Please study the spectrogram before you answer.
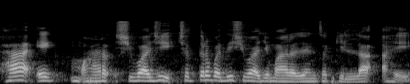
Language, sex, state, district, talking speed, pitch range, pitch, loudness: Marathi, male, Maharashtra, Pune, 130 wpm, 140-180 Hz, 165 Hz, -25 LUFS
